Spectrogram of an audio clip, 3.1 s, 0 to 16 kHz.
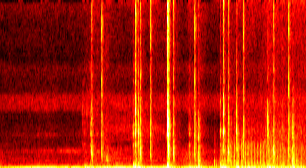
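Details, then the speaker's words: Mazda MX-5 with aftermarket automatic roll-up window controller installed: only quick clicks with each switch press over a low steady hum, no motor whir; window doesn't move after the top cycle, controller malfunctioning. "can hear the window clicking as I hit the switch, but obviously nothing's actually happening."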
